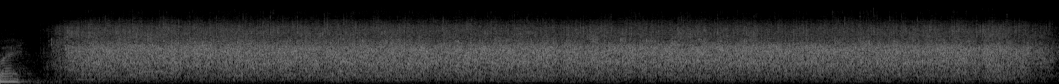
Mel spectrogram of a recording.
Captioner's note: audience applause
